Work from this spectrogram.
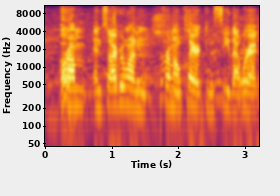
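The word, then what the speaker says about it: Eau Claire: Yeah, we're posting that we're here from And so everyone from Oaklair can see that we're at Quad Cities.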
